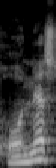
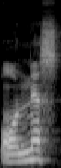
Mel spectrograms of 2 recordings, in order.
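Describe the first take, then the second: First: The word begins with an audible h sound. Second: The word begins directly with a vowel sound. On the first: The speaker calls it wrong. "इसे हॉनेस्ट ना बोल करके" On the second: The speaker calls it right. "ऑनेस्ट बोला जाएगा"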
